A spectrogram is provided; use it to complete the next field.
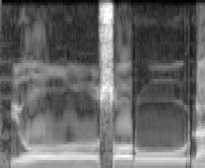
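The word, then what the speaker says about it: يُنْصَرُونَ: Jadi menyamarkannya ke huruf bukan hanya sekedar yung gitu ya, tapi yun langsung ke makhraj daripada huruf shad ya. Yunsarun.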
